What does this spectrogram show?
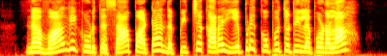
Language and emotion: Tamil, angry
